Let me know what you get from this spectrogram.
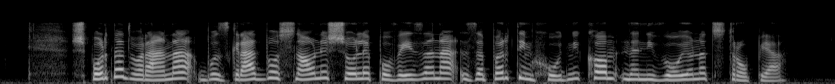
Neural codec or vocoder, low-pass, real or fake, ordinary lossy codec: none; 7.2 kHz; real; none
